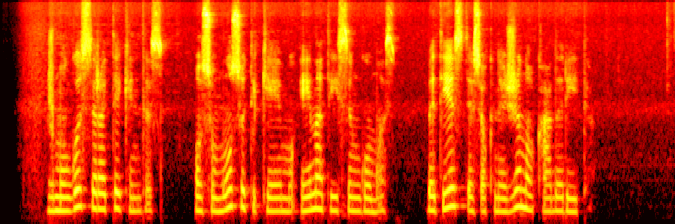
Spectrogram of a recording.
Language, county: Lithuanian, Panevėžys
